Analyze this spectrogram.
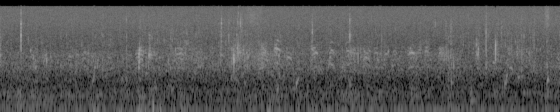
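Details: A huge migrating flock of Arctic barnacle geese stopped over in central Finland: many short yapping honks overlap in a constant distant babble, with sharper calls standing out now and then over steady low-pitched background noise.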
